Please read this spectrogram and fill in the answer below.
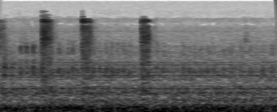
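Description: Low, steady road and tyre rumble inside a Tesla electric car's cabin as it pulls away and speeds up slowly, with a few faint ticks in the first second.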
